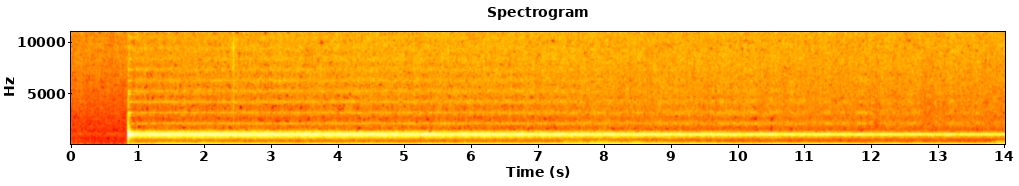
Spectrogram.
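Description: Electronic music: a single steady high tone starts abruptly about a second in and slowly fades, held over a low rumbling drone.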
